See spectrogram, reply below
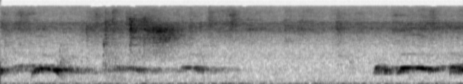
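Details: Spotted dove from a flock kept at a bird garden in Ba Vì, Hanoi, Vietnam: a short low, hollow coo opens the recording, followed by a quiet pause, then a longer bubbling coo near the end.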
